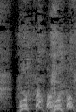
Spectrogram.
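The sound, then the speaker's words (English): Dogs barking in a quick run of four sharp barks, one right after another, with no talking over them, in a yard where three young grizzly bears are present. “Well, get the dogs in the house. I try, but they won't listen to me.”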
